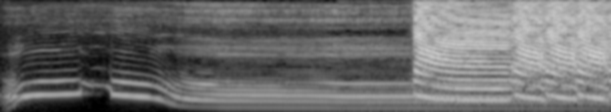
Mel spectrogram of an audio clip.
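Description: An air horn sound effect blares loud, starting with a sliding, wavering tone that settles into a steady blast, then surges into a brighter, harsher, pulsing honk at the end.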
